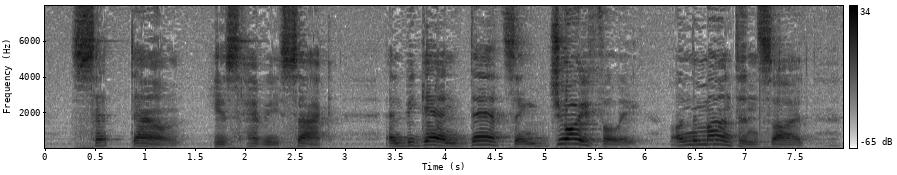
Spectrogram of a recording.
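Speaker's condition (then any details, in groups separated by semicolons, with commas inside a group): ALS; diagnosed eight years ago, at age 35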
